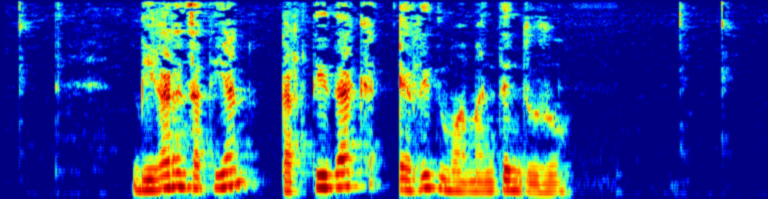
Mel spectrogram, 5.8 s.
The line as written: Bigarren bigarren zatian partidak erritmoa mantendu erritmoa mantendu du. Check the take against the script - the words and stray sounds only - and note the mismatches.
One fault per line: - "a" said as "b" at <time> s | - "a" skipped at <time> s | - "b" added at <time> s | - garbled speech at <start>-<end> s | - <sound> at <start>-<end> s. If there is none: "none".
- "bigarren" skipped at 1.4 s
- "erritmoa mantendu" skipped at 4.1 s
